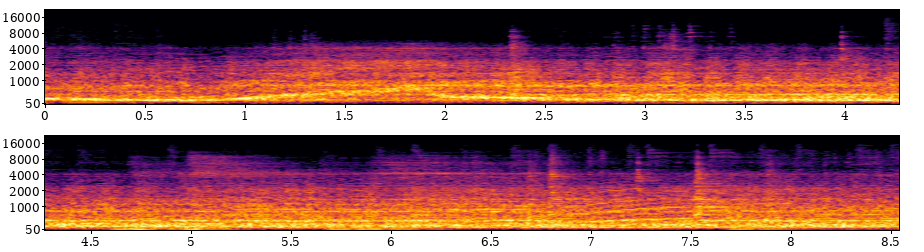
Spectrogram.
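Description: Live rock band in a slow, spacey jam: sustained electric instrument tones slide up and back down in the first couple of seconds, then hold a steady note, with another upward slide near the end.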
